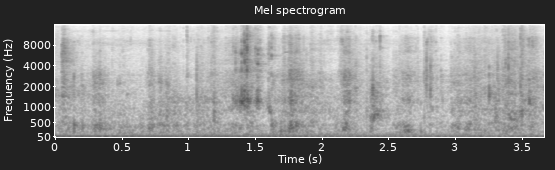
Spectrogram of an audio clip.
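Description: Crunching of a Wise barbecue potato chip: a sharp bite is followed by many quick, brittle crunches as it is chewed, all fairly faint and close with no talking.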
